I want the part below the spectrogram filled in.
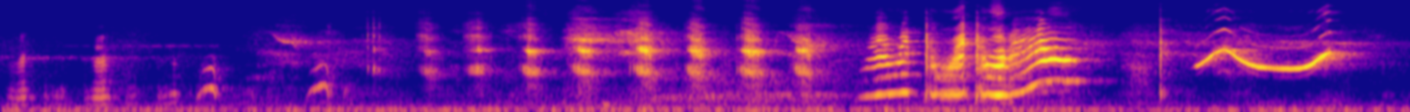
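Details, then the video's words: Indian ringneck parakeet speaking Punjabi while taking a bath: a quick run of short clipped syllables, then louder harsh squawks and a wavering whistled note near the end, over faint background rumble. "Indian ringneck parrot speaking punjabi and taking bath"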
